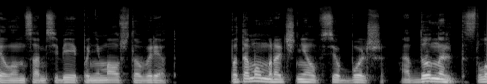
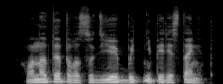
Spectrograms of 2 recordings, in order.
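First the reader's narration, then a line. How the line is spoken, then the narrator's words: Angry snort. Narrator (Russian): зло фыркнул Кастер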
